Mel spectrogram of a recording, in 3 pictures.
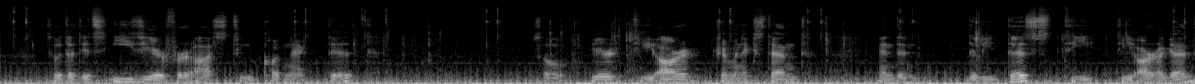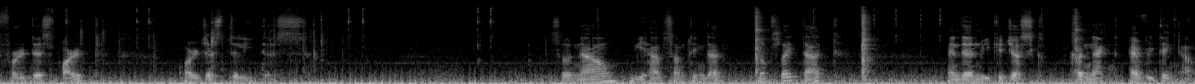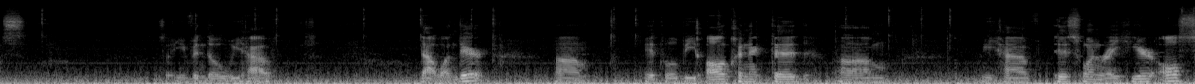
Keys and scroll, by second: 3.2 Escape, 3.8 Escape, 4.0 Escape, 4.3 Escape, 5.3 Escape, 5.4 Escape, 5.8-6.7 typing, 8.2 Escape, 8.4 Escape, 9.6 Delete, 10.4 Delete, 11.0 Delete, 12.6 Escape, 12.9 Escape, 14.0 Delete, 14.6 Escape, 14.8 Escape, 15.0 Escape, 17.3 Escape, 21.0 Escape.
